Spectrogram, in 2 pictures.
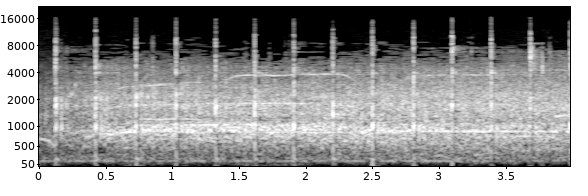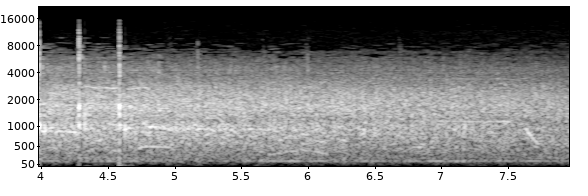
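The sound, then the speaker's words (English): Sustained audience applause for the mothers in the audience at a Mother's Day commencement ceremony: a dense wash of many hands clapping, with a few sharp, evenly spaced claps standing out over the first half before the steady applause continues and eases slightly. “Let me extend a very special welcome to all the mothers in the audience today, and please show your gratitude with applause.”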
